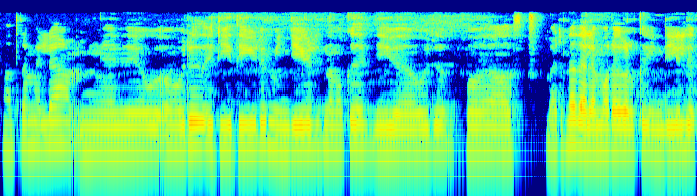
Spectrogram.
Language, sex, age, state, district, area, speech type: Malayalam, female, 30-45, Kerala, Pathanamthitta, urban, spontaneous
